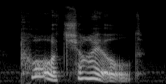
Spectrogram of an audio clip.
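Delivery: soft murmur, half under the breath. Narrating a ghost story, a man murmurs over the scene: murmuring. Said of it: "he murmured".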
